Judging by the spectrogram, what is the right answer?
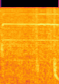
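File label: robot joke; HIGHTECH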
